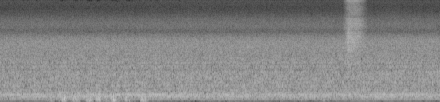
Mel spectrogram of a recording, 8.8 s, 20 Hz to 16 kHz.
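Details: 1960s Phionex 16" box fan by Frigid with General Electric motor, just cleaned and serviced, toggle switch fitted; started on low, takes minutes to warm up to full speed. Even steady hum, faint low tone, few light ticks at first, settling smooth; normal running.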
